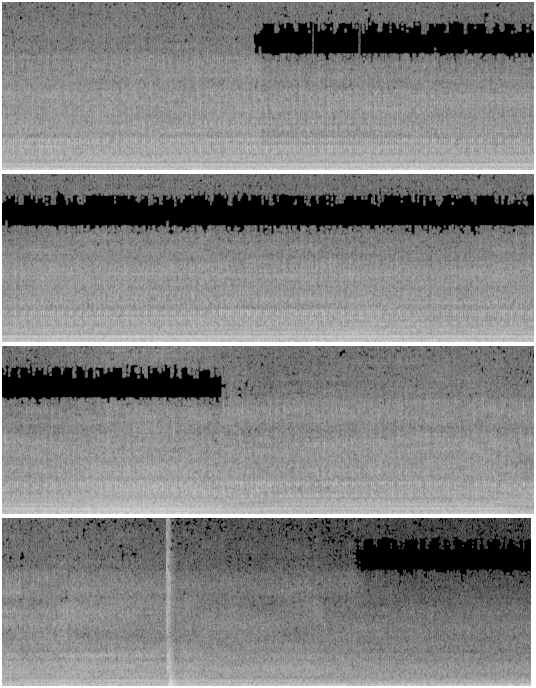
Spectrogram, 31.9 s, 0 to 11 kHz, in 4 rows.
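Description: Maruti Suzuki Ciaz's 1.3-litre DDiS four-cylinder turbo-diesel idling steadily, heard with the bonnet open. A single sharp knock about three-quarters of the way through.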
